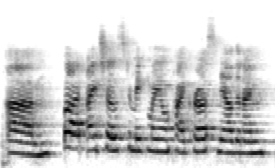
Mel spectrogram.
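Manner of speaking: ordinary delivery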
